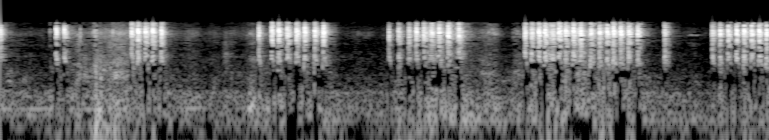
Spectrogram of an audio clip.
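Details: Fighting house sparrows in a masteran recording: uneven bursts of harsh, high chattering, short at first, then a longer rattling run with brief pauses between groups.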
